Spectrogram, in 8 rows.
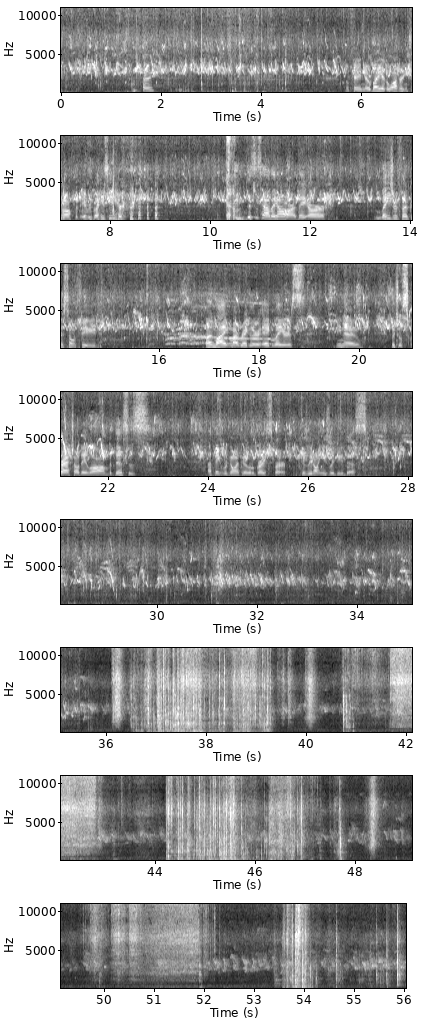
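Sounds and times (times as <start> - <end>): chicks peeping: 0.0 - 56.0
loud rustling bursts: 36.2 - 39.7.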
